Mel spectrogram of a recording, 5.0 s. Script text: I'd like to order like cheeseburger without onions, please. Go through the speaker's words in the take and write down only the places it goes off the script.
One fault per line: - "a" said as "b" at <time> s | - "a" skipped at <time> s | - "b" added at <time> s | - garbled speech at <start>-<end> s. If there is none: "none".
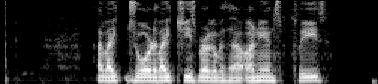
none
